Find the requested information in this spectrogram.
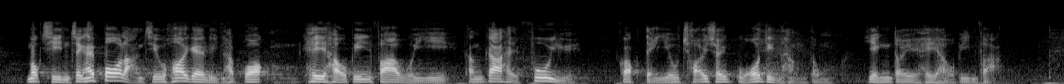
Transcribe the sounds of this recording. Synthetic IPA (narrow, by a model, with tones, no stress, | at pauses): mʊ˨k̚t͡sʰiː˨˩nt͡sɪ˨ŋhɐ˨˥jpɔː˥laː˨˩nt͡siː˧whɔː˥jkɛː˧lyː˨˩nhɐ˨p̚kʷɔː˧k̚he˧jɦɐ˨wpiː˧nfaː˧wuː˨˩jjiː˨˧kɐ˧ŋkaː˥ɦɐ˨jfuː˥jyː˨˩ | kɔː˧k̚t̪e˨jːiː˧wt͡sʰɔː˨˥jt͡ʃʰɵ˨˥ɥkwɔː˨˥t̪yː˨nhɐ˨˩ŋt̪ʊ˨ŋ | jɪ˧ŋt̪ɵ˧ɥhe˧jhɐ˨˩wpiː˧nfa̰ː˧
